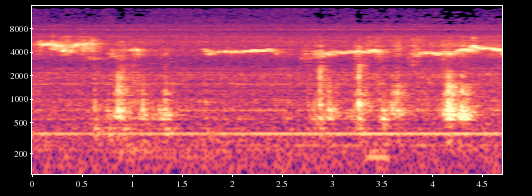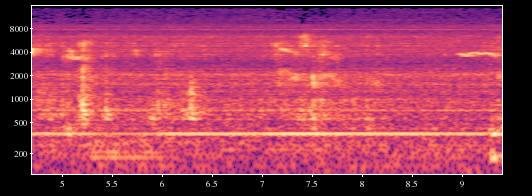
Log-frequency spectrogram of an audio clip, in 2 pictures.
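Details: A cockatiel chick only a few days old begs with raspy, pulsing bursts broken by thin high whistles as its father feeds it.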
